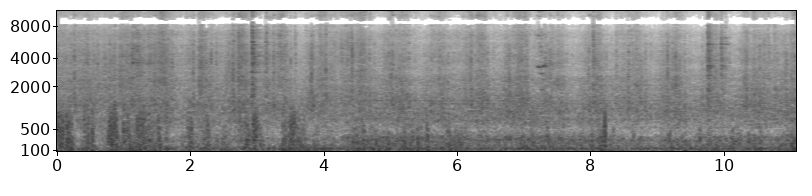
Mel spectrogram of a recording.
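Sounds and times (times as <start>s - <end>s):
tractor diesel engine running: 0.0s - 11.0s
wind buffeting microphone: 0.0s - 11.0s.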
